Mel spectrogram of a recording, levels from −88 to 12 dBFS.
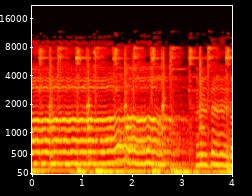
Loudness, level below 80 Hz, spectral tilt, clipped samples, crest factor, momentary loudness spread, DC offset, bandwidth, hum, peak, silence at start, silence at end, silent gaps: -14 LUFS; -30 dBFS; -4 dB/octave; under 0.1%; 14 dB; 5 LU; under 0.1%; 12 kHz; none; 0 dBFS; 0 s; 0 s; none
